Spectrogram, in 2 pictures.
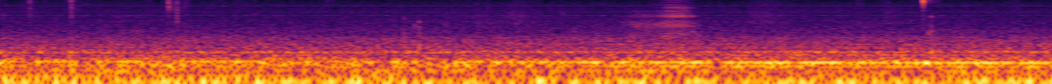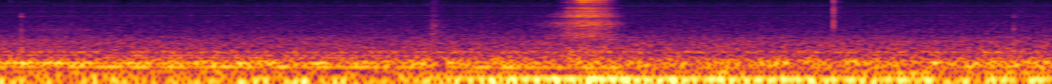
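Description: A hair straightener clicks softly as it clamps on hair.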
